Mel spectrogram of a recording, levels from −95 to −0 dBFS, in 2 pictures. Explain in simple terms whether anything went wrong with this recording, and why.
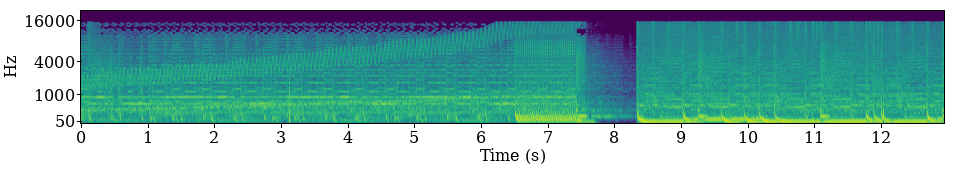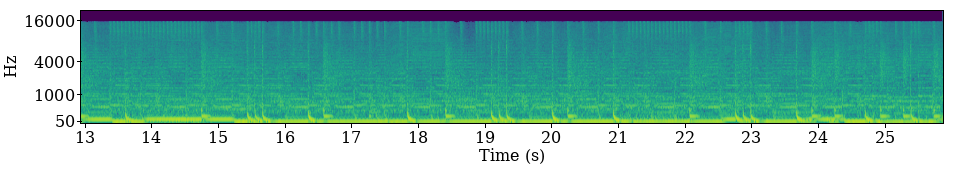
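Two loud pops, at 3.13–3.15 s and 12.04–12.06 s (the second stronger), likely electrical jolts; unlike a dropout, the sound carries on underneath them.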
